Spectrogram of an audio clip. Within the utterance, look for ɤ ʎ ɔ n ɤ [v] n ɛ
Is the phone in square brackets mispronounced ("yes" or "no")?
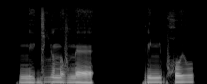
no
